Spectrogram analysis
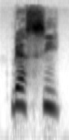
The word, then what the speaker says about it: merci: Merci. It was this word that taught me something useful in French and that is that you always emphasize the last syllable of any word.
